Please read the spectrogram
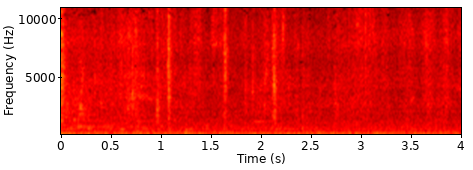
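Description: A steady low rumble with a few faint knocks.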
